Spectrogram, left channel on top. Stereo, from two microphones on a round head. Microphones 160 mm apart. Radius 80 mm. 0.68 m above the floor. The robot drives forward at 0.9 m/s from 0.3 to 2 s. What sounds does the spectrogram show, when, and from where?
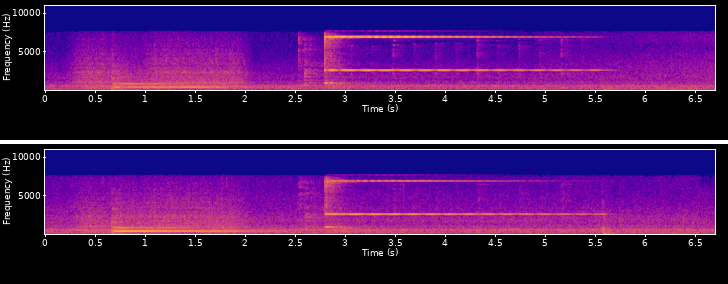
0.7 s a guitar: 20° right (ahead or behind), 1.7 m; by 2.4 s 45° right (ahead or behind), 0.8 m
2.5 s a chime: 50° left (ahead or behind), 1.7 m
